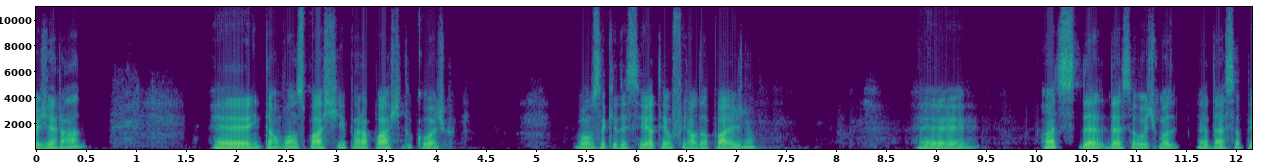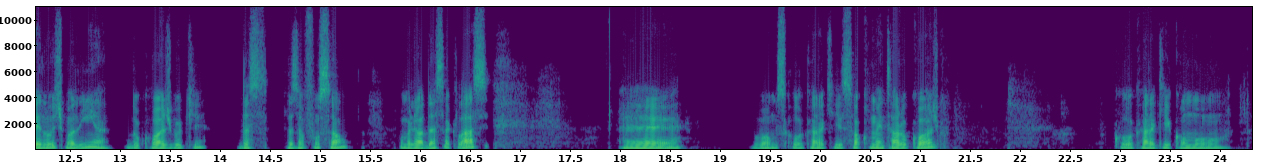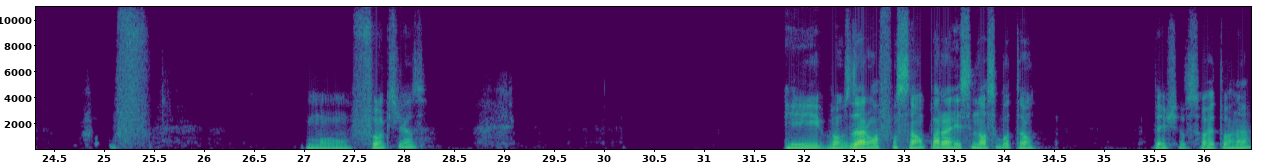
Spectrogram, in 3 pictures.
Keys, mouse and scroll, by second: 8.7-14.6 drag, 14.6 Tab, 15.1 Return, 16.4 Up, 17.1 Tab, 20.3 shift+3, 20.7 Return, 21.1 shift+3, 21.4 Return, 21.8 shift+3, 22.3 Up, 22.6 space, 23.8-25.6 typing, 26.3 Return, 27.2-28.8 typing, 29.9 Down, 30.4 Return, 34.9-36.4 drag.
